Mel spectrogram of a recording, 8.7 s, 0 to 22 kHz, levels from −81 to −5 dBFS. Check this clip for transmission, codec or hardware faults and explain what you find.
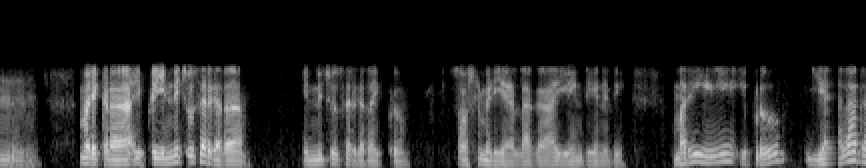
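One codec fault runs through the whole clip.

Opus voice compression, throughout: the speech passes through Opus's SILK linear-prediction coder in narrowband mode, cutting off everything above about 4.5 kHz and coding the excitation very coarsely, as fits a bitrate near 6 kbps. The speech sounds heavily muffled, hoarse and slightly robotic.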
